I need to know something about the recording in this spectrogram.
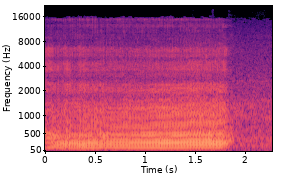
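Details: Black pug giving a single sustained, buzzy, layered snore of nearly two seconds that then fades into quiet.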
